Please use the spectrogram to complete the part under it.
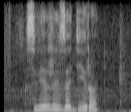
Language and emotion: Russian, neutral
